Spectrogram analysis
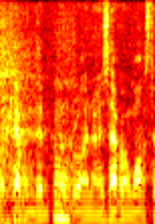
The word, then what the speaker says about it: De Bruyne: the cameras currently on Kevin the brown as you supposed to pronounce it Kevin de Bruyne knows everyone wants to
